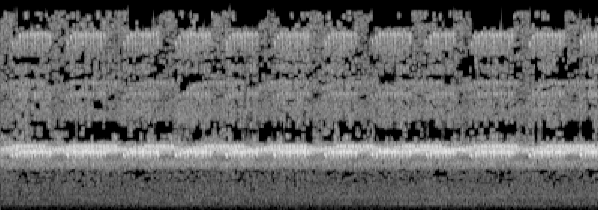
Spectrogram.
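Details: Insect calling outdoors: a loud, continuous high-pitched trill, a bright ringing tone that barely wavers, broken by a few short dips around three and five seconds; nothing else stands out.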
